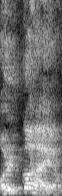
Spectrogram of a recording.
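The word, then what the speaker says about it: 얽거나: 자, 억거나가 아니고 얼거나예요. 왜요? 기억 왔으니까.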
